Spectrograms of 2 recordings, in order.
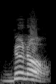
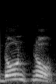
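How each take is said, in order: First: The words are blended, the t sound dropped. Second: The first two words are contracted into one. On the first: "मिलाकर बोल सकते हैं native speaker style में" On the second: "short में बोल देते हैं"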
